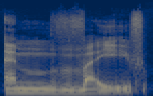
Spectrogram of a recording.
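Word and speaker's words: M-Vave: Nux, Moo, Cord, and M Vave. He he confirmed it is pronounced Mvave and spelled it out phonetically. V A Y V.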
